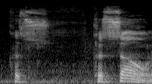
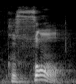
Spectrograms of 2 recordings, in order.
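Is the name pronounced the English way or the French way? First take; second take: English; French. First: The name is pronounced the English way. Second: The name is pronounced the French way.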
